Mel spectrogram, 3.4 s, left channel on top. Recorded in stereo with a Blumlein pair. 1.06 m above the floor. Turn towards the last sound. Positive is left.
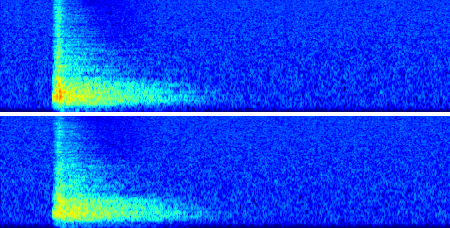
turn(degrees=70)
